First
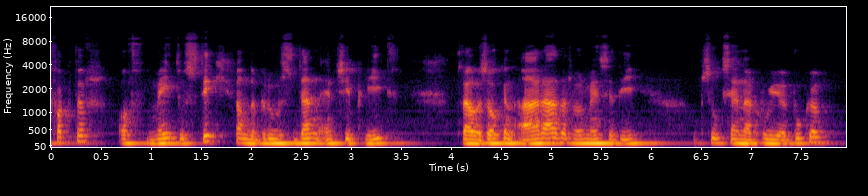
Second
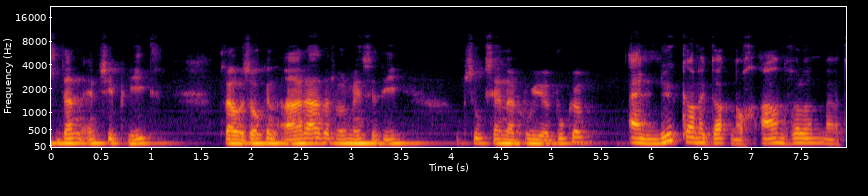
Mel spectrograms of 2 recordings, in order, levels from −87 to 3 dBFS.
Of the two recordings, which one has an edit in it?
second; 1 cut; at 5.7 s

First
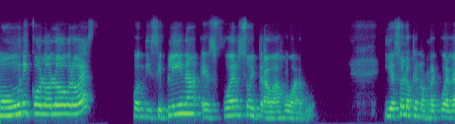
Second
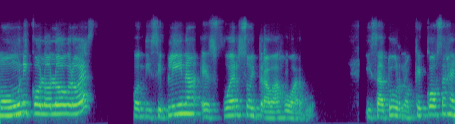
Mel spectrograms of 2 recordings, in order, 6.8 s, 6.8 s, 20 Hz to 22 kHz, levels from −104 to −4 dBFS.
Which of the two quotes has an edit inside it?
second; 1 cut; at 5.4 s

